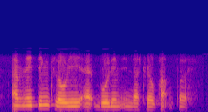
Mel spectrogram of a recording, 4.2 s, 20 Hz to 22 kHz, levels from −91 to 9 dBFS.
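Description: From start to end the speech carries Dialogic VOX ADPCM damage: a coarse 4-bit coder, which fits a 6,000-sample-per-second VOX file, leaves a heavy gritty hiss riding on each syllable. A spectrogram shows nothing above 3.1 kHz, thin energy below 250 Hz, and grainy noise filling the band wherever speech sits.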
